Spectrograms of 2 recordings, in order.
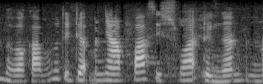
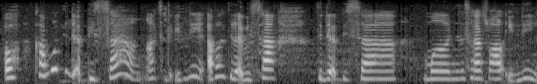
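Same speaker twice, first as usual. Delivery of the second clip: higher-pitched, mock-incredulous belittling; belittling teacher; 4 semitones higher than usual. Shown as a demonstration. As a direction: talk down to a struggling pupil in a raised voice. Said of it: "terkesan membuli ya".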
